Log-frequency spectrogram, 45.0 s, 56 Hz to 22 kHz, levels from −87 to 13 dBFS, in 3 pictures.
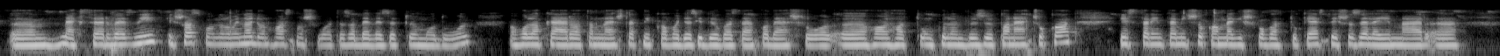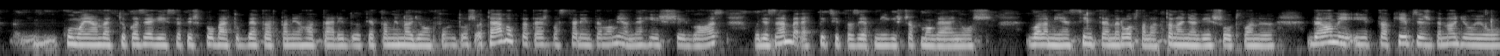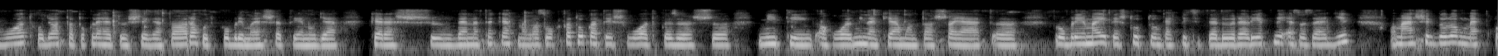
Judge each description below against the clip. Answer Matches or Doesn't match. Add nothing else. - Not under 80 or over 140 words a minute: Doesn't match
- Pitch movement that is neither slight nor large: Doesn't match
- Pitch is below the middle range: Doesn't match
